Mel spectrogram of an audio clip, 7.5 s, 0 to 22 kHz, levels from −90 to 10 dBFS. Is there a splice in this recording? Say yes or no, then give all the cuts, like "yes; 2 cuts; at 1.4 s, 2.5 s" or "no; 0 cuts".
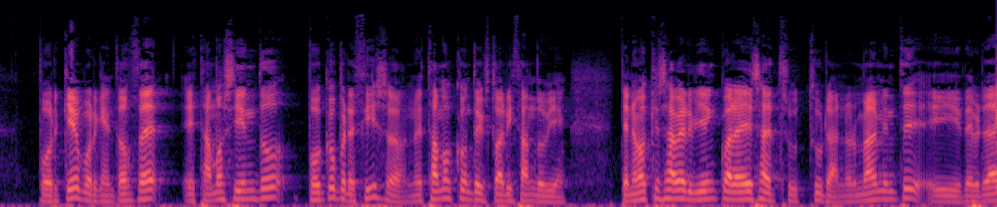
no; 0 cuts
